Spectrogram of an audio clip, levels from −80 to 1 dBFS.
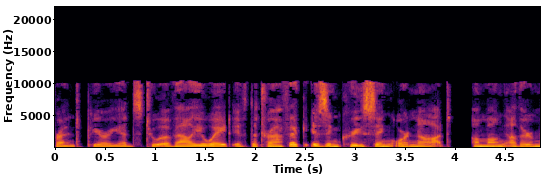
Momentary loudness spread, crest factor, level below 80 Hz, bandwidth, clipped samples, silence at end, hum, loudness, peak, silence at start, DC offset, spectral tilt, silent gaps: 6 LU; 16 dB; -54 dBFS; 11 kHz; under 0.1%; 0 s; none; -20 LUFS; -4 dBFS; 0 s; under 0.1%; -5 dB/octave; none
